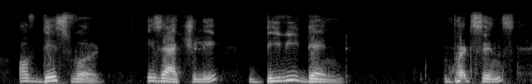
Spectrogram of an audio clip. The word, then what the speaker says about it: dividend: as dividend by the way the correct English pronunciation of this word is actually dividend but since divident ranks better with divisor thus the students prefer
